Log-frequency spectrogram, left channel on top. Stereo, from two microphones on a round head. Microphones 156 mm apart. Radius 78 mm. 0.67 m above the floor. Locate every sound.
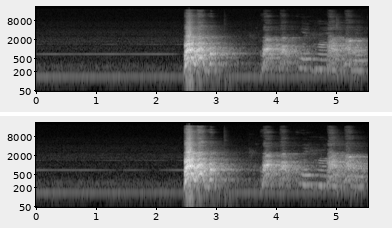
2.5 s a dog barking: 30° right (ahead or behind), 0.7 m; by 5.4 s 10° right (ahead or behind), 4.5 m
4.4 s a woman speaking: 65° left (ahead or behind), 3 m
